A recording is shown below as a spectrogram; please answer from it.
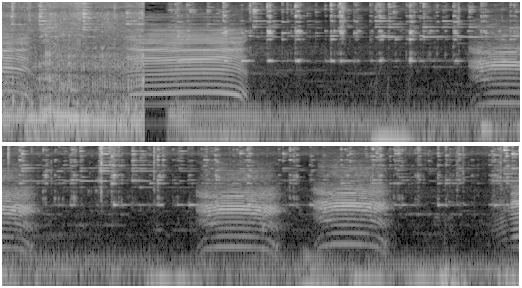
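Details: Dozens of cattle being herded mooing: a long falling moo near two seconds, then three separate harmonic moos around six, nine and eleven seconds, with a rhythmic clanking of cowbells and low rumbling throughout.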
